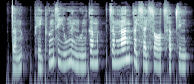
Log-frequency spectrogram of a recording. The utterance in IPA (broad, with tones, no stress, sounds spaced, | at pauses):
t̪ ɐ˨˥ m | pʰ e˨˩ j pʰ ʊ˥ ŋ s iː˨˥ w n̪ ɵ˨ n m uː˨˥ n k ɐ˥ m | t͡s ɐ˥ m ŋ aː˥ n k ɐ˨˧ j s ɐ˨˧ j s ɔː˨˥ t͡sʰ ɐ˨˥ p̚ t͡s ɪ˧ ŋ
